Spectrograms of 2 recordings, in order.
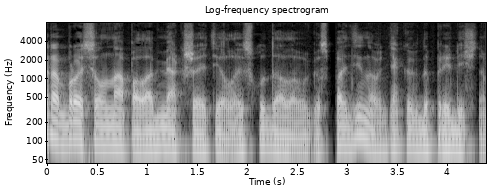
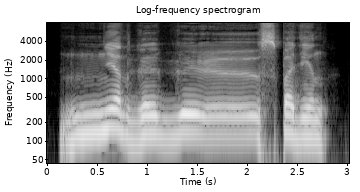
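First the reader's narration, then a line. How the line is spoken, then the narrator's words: Timid babbling soldier. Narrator (Russian): пролепетал солдатик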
